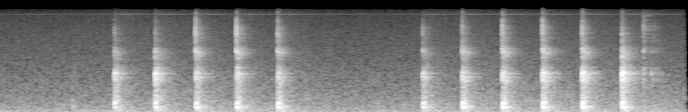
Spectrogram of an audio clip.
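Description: Hammer knocking on the top end of a wooden axe handle set in the eye of a small axe head, seating the head on the handle. Two runs of sharp, evenly spaced blows, five then six after a short pause, each with a brief ring.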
